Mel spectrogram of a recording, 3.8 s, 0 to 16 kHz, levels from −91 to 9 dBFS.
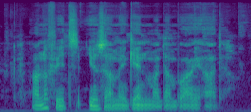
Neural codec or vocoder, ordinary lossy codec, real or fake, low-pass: none; none; real; 14.4 kHz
